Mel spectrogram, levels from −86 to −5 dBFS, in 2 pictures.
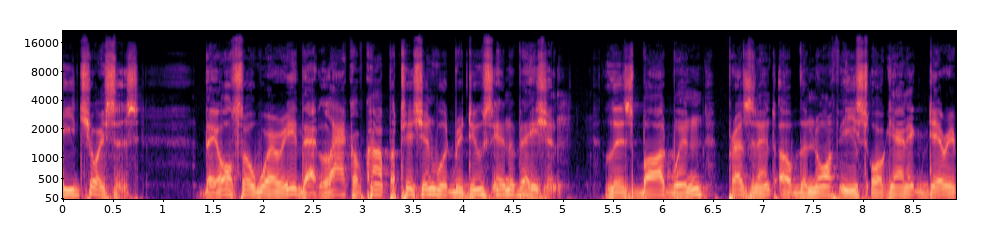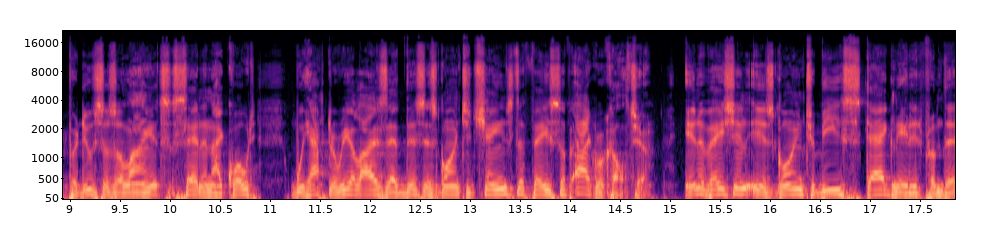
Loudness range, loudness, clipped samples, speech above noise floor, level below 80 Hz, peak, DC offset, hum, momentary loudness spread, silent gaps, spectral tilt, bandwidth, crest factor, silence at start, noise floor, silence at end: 1 LU; -21 LUFS; under 0.1%; 29 dB; -34 dBFS; -10 dBFS; under 0.1%; none; 4 LU; none; -4.5 dB/octave; 19 kHz; 10 dB; 0 s; -50 dBFS; 0 s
